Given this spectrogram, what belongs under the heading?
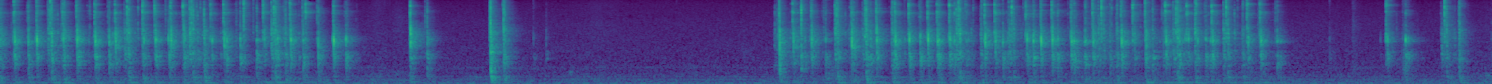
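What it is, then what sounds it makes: Plastic mechanical keyboard being typed on. Fingertips type on a backlit plastic mechanical gaming keyboard with plastic keycaps and Cherry MX Blue switches, producing rapid, bright, clicky keystrokes with almost no low end and very short decay. A fast burst of typing runs for about three and a half seconds, then a few isolated key presses are followed by a pause. Another long stretch of steady typing ends with two short final clusters of clicks.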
